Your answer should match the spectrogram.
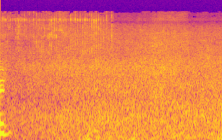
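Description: Steady, even rushing of a river running high after heavy rain, water flowing past rock ledges.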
